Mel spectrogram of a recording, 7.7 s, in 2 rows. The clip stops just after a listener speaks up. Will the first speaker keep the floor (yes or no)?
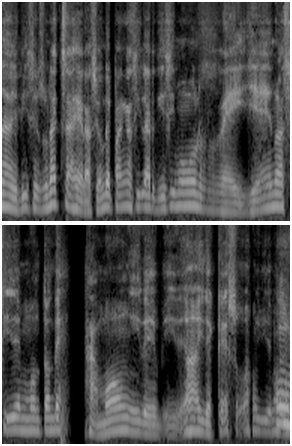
no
